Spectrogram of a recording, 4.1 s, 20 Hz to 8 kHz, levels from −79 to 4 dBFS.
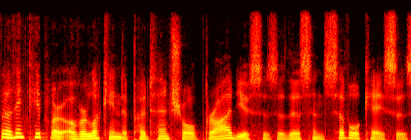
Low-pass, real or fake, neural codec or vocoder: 7.2 kHz; fake; codec, 16 kHz in and 24 kHz out, 0.8 kbps, FocalCodec, streaming, 65536 codes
